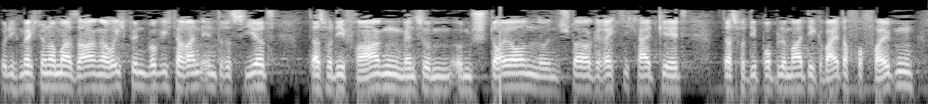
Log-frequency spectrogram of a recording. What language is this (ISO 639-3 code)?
deu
